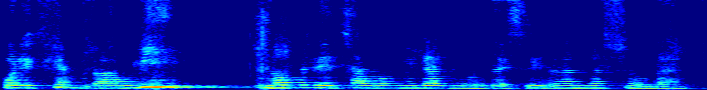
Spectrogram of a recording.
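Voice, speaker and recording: A woman's somewhat breathy, dark, mellow voice at a medium pitch, with fairly even intonation and a fairly slow pace. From Mexico. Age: 80s+. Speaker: novelist. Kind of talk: book talk interview. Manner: halting with repetitions.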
